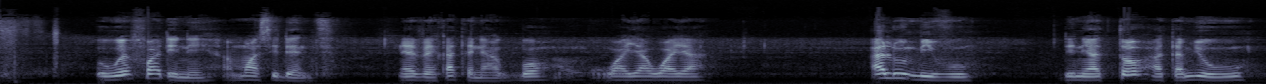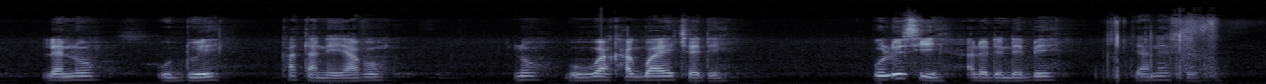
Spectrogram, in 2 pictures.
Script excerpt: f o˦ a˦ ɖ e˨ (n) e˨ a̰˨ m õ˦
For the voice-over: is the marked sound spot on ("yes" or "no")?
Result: yes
